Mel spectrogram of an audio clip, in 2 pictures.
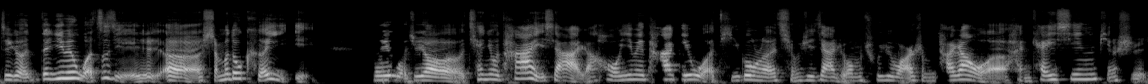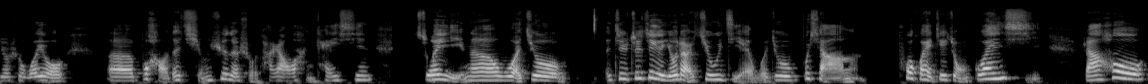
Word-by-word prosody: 这 215 -1 -1
个 200 -5 0 0.2
因 270 +3 +4
为 285 - +8
我 285 - +3
自 300 +1 -3
己， 390 +5 -4
呃， 350 0 +5
什 - - -5
么 240 +4 0
都 270 0 +3
可 270 - -3
以， 235 -3 -2 0.9
所 195 0 -3
以 205 - +4
我 185 -3 -3
就 190 - -5
要 175 -5 +4
迁 230 0 -6
就 230 -1 -3
他 265 +7 +3
一 - - -1
下。 - - +1
然 - - -5
后 195 -3 -4
因 210 +3 -3
为 225 -1 -2
他 220 - -10 0.2
给 215 - -1
我 220 - 0
提 180 +1 -12
供 210 -1 +2
了 170 -1 0
情 175 -2 -10
绪 190 - -5
价 185 -3 -2
值， - - -8
我 - - -3
们 175 - -11
出 195 - -12
去 195 0 -5
玩 170 - -1
儿 190 - -1
什 190 - -13
么， 165 - -15
他 195 0 -2
让 225 0 +4
我 350 - 0 0.2
很 150 - -11
开 205 +8 -2
心， 235 +1 -4
平 195 -8 -11
时 - - -10
就 175 - -7
是 175 +1 -11
我 175 +2 -2
有， 155 -6 +1 0.4
呃， 175 0 +3
不 175 - -8
好 - - -3
的 200 - -4
情 200 -1 -9
绪 250 +5 -4
的 190 -6 -2
时 175 - -15
候， - - -11
他 175 - -12
让 175 -2 -1
我 180 - -2
很 160 - -15
开 180 +8 -9
心。 205 +2 -7 0.4
所 220 +1 +2
以 225 -3 0
呢， 190 0 +3
我 190 0 +4
就 190 -6 +3 0.4
这 255 +2 -1
这 280 +3 0
这 295 0 +2
个 220 - +6
有 200 +1 +5
点 225 - +6
儿 - - -3
纠 225 -1 0
结， 215 +2 -6
我 - - -5
就 195 -1 +1
不 195 +8 -6
想 270 - -1 0.3
破 275 -4 +3
坏 230 -6 +2
这 220 - -1
种 - - -4
关 250 +4 +6
系。 300 +1 -6 0.4
然 205 +2 +4
后 255 -6 +5
205 Hz, 255 characters per minute, -23 LUFS, 185-245 Hz, 0.9 s, 为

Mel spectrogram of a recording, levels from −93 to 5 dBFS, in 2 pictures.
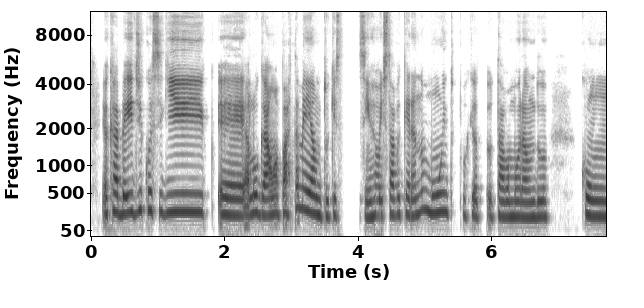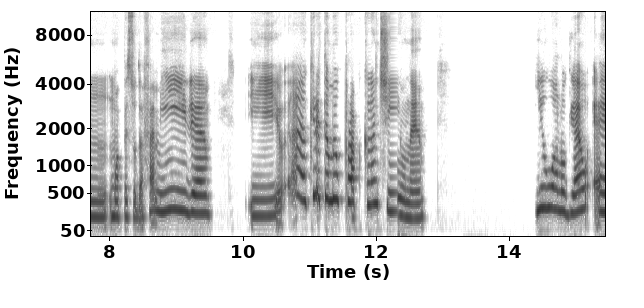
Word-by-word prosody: eu - - -2
acabei 240 -1 +3
de 260 +3 -3
conseguir, 250 -2 +1
eh, 210 -2 +2
alugar 220 -2 +3
um - - +1
apartamento, 230 -5 0
que 210 - -6
assim, 205 0 -10
eu - - 0
realmente 200 0 -3
estava 215 0 -2
querendo 215 +4 -3
muito, 245 0 -1
porque 205 -2 -10
eu 195 - -5
eu 200 - -8
estava 195 0 -1
morando 190 0 -1 0.5
com 210 -1 +1 0.5
uma 195 0 0
pessoa 195 -1 -6
da - - -4
família 250 -3 +1 0.6
e 205 -3 -2
é, 435 -3 0
eu 390 - 0
queria 465 +1 +1
ter 425 - +3
o 400 - +4
meu 410 -1 +5
próprio 185 0 +3
cantinho, 280 - -1
né. 180 +1 0 1.7
E 280 +2 +1
o 300 - +1
aluguel 260 +1 +2
é 255 -7 +2
230 Hz, 150 wpm, -23 LUFS, 200-260 Hz, 1.7 s, meu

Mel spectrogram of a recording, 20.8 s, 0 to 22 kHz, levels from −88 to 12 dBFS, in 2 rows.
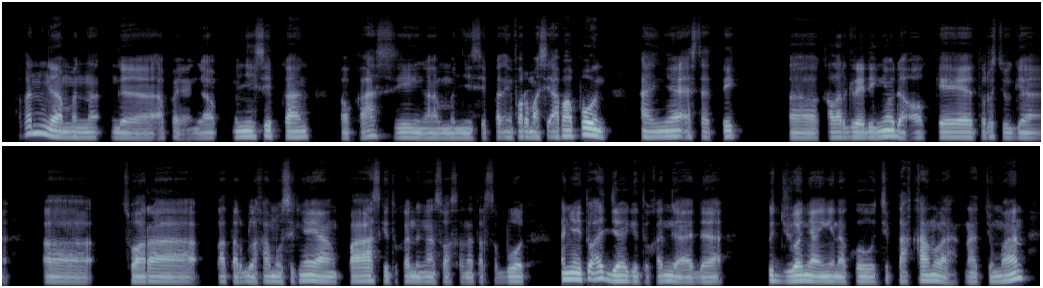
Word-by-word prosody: aku - - -30
kan - - +1
enggak 125 -9 +4
mene 100 -1 -2 0.2
enggak 90 -2 -2
apa - - -24
ya, 80 - -10
enggak 95 +1 -3 0.2
menyisipkan 115 0 +1 0.4
lokasi, 100 0 -3
enggak 95 0 -3
menyisipkan 95 +2 -4
informasi 105 -1 -1
apa 120 +3 +5
pun. 140 -5 +8 0.4
Hanya 110 +3 +3
estetik, 115 +3 -5 0.5
eee, 95 -1 -1
color 100 0 0
grading-nya 105 +3 +2
udah 100 - 0 0.2
oke, 100 0 +1
terus 105 0 -7
juga, 95 -1 -4 0.4
eee, 90 -2 -1 0.3
suara 95 -2 +2 0.2
latar 95 -1 -3
belakang 100 +1 -2
musiknya 115 +4 +1
yang 100 - +2
pas 105 +1 +4
gitu 100 -1 -8
kan 105 - -2
dengan 95 -1 -1
suasana 90 0 -7
tersebut. 95 +3 -3 0.3
Hanya 140 0 +7
itu 135 - +2
aja 115 -7 +4
gitu 100 -1 -5
kan 100 +2 -3
enggak 100 -5 +2
ada 95 0 +1 0.6
tujuan 110 +2 +4
yang 100 -2 +5
ingin 100 -2 +2
aku 95 +1 -2
ciptakanlah. 110 -4 0
Nah 95 -2 -4
cuman 115 +11 +2
100 Hz, 145 wpm, -26 LUFS, 95-110 Hz, 0.6 s, pun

